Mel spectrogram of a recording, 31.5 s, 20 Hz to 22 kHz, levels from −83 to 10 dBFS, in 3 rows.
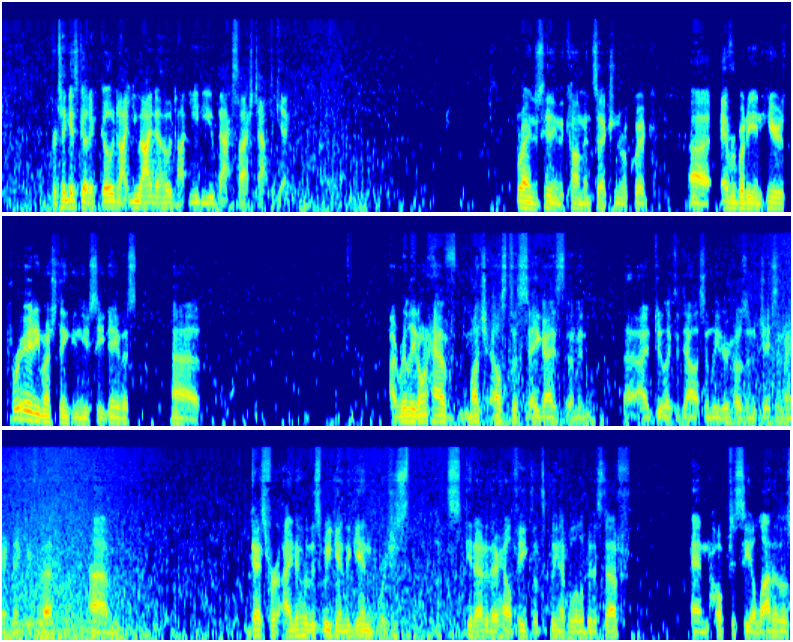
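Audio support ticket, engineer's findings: Background drops, breaking up into twinkling specks between phrases. Overdone noise removal: suppressor set too aggressive, pulling individual frequency bands down or out near its noise estimate, taking low-level speech detail with them.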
